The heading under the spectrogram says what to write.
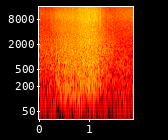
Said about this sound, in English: Take a deep breath as you allow the sacral chakra to feel the loving caress of the ocean waves pass through it, joining it to the natural rhythm of the earth.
